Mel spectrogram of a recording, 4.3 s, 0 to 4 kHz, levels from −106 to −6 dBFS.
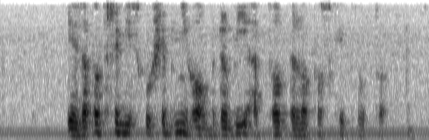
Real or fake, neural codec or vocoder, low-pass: real; none; 3.6 kHz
